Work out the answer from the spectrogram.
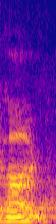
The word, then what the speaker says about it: Herne: Michael L, at Steve, the E in Herney is silent. Okay, Hearn.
